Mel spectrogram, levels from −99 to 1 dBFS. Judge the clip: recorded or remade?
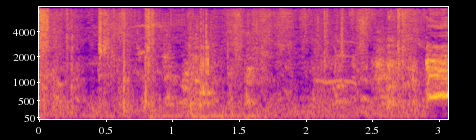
recorded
